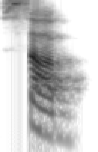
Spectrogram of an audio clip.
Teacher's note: In some cases, it almost is zero aspiration and you can just close your lips, like in the word sub.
